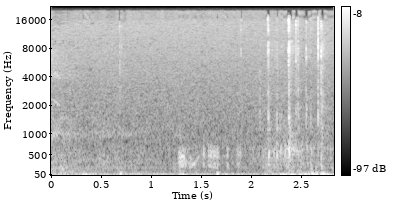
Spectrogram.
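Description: Typing code on a computer keyboard, soft scattered keystrokes that turn into quicker clustered clicks near the end, close and fairly quiet with no talk.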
